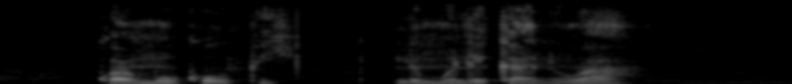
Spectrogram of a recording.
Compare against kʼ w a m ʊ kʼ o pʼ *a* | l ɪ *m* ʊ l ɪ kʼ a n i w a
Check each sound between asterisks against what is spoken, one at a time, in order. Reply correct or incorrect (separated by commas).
incorrect, correct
